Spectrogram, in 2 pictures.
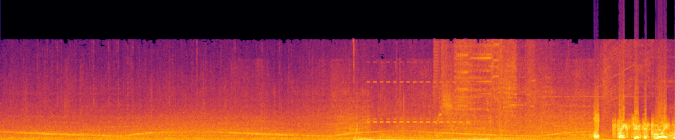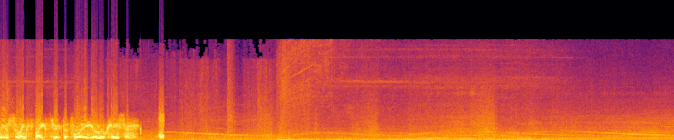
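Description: A police siren wails up and down in a steady cycle.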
